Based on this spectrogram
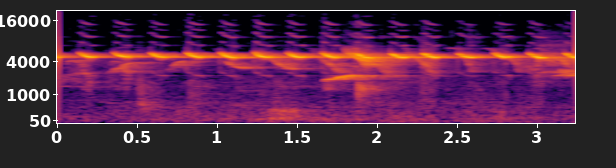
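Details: Bar-winged prinia song used as a lure for silent birds: evenly repeated high, piercing chirps, roughly four per second, with a brief lower swooping note midway.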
